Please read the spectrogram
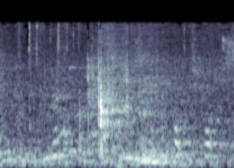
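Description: Faint background chatter of several voices talking quietly, with a single sharp knock about a second in.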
